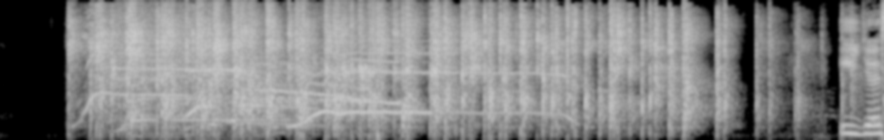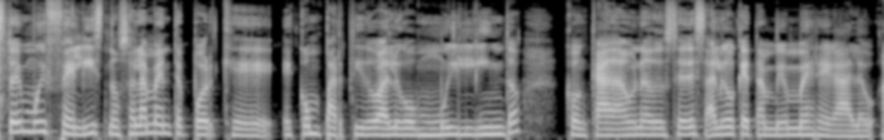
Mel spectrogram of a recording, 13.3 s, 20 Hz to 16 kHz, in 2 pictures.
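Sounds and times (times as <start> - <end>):
person whooping: 0.5 - 4.5
audience of mothers applauding: 0.5 - 6.2
speech: 6.3 - 13.2.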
